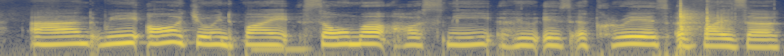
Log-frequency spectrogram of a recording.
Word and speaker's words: Soulma Hosany: game what's there and we are joined by soma hosni who is a careers advisor good morning i hope i pronounced your name correctly yes you have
